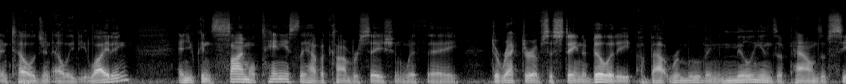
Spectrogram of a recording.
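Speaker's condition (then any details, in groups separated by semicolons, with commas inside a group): No condition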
